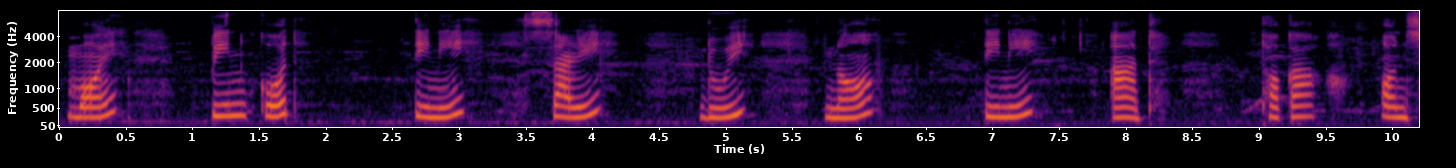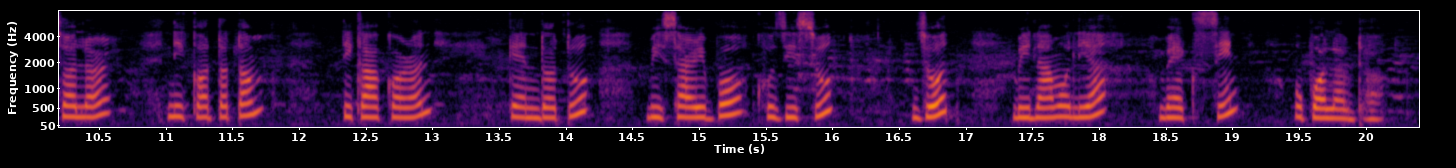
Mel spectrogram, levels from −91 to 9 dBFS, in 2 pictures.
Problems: background conversations at intervals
